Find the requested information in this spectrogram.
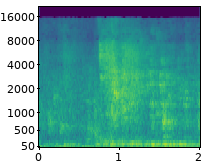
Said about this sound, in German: Wasser noch ausleeren. Wasser noch ausleeren.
